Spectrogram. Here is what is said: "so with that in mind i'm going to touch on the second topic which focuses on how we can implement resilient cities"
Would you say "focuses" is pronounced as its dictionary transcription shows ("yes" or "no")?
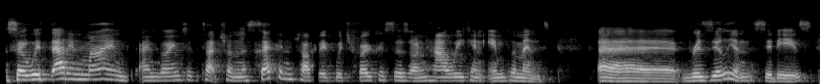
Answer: yes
